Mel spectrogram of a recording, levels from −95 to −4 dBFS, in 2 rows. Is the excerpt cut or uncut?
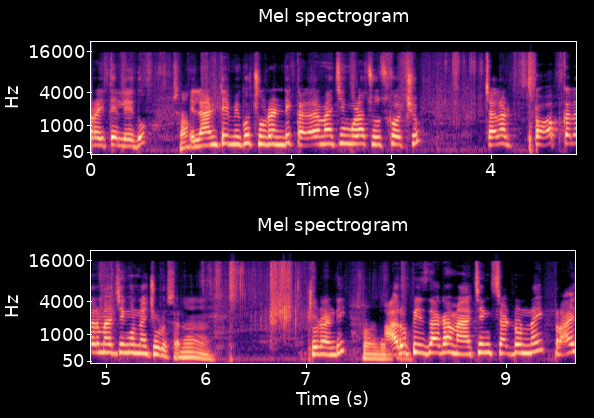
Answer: uncut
